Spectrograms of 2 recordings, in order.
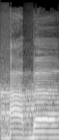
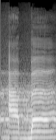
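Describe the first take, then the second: First: The b is single and passed over quickly. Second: The same.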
